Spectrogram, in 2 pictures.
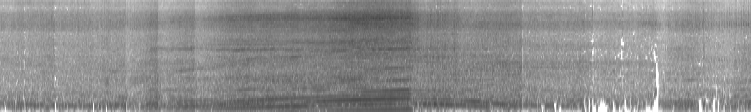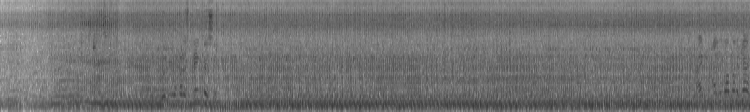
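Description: Small moped engine accelerating, its pitch rising for several seconds, then falling away as it slows. From about halfway through it idles steadily and louder while stopped.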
